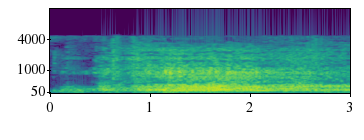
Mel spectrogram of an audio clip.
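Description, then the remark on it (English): A car engine starts low, then revs up into a loud, steady roar as the vehicle pulls off, rumbling on with no voices. “That car, it sounded like.”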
